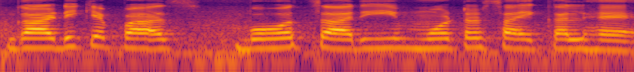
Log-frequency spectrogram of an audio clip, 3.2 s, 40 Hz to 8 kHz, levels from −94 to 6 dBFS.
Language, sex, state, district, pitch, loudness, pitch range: Hindi, female, Haryana, Charkhi Dadri, 230 Hz, -15 LUFS, 220-240 Hz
